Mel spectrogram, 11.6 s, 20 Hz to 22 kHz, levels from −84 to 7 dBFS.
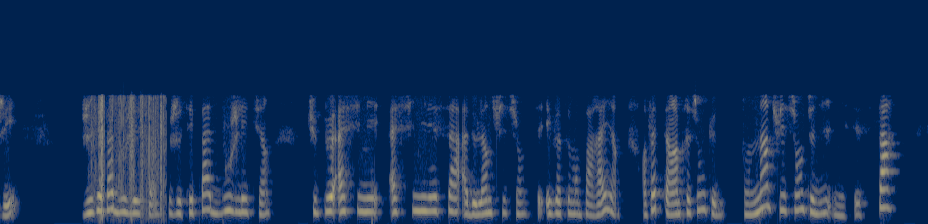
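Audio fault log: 1.10–2.09 s, cable scratch noise: For about a second, dense and irregular crackling and rustling sits on top of the speech at roughly the same loudness as the speech itself. The likely cause is a worn cable, connector or control being moved, so that its contact resistance jumps about rapidly. On a spectrogram this appears as ragged vertical streaks of broadband energy scattered across the band. On the waveform it shows as spiky, uneven bursts riding over the speech envelope.
2.49, 4.65, 6.21, 7.77–7.86 and 9.72 s, packet loss with pitch repetition: At each of these points the receiver lost audio and filled the gap by repeating the last pitch period while fading it out. The gaps at 2.49, 4.65, 6.21 and 9.72 s are each about 30 ms long, which fits a single lost packet. These sound like a brief, slightly held, buzzy catch in the voice. The gap at 7.77 s lasts about 90 ms, which fits three consecutive packets. 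That is longer than the fade, so the repeated tone dies away to near silence before the speech cross-fades back in.
On a spectrogram, each short gap shows as a few frames of perfectly steady, evenly spaced harmonics where natural speech would drift. The 90 ms gap adds a darker band after those frames. On the waveform, identical repeating cycles with a decaying envelope are visible, and at 7.77 s they shrink into a flat stretch.
The G.711 telephone coding running throughout leaves the spectrogram empty above 4 kHz.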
